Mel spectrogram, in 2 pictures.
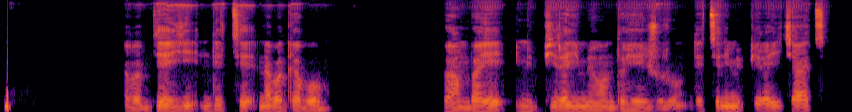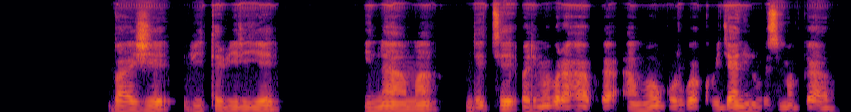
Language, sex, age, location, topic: Kinyarwanda, male, 18-24, Huye, health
